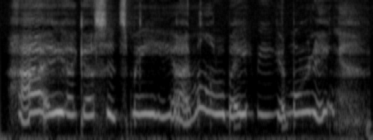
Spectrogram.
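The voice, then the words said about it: Baby voice. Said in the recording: “I do a good baby voice.”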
